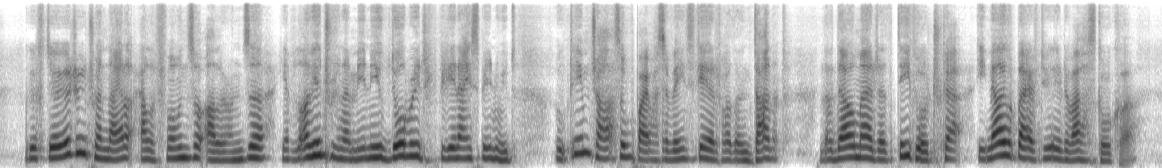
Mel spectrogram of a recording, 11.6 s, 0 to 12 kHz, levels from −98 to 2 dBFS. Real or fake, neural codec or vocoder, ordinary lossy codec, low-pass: fake; codec, 16 kHz in and 24 kHz out, 0.4 kbps, LongCat-Audio-Codec, four codebook decoder; none; 10.8 kHz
